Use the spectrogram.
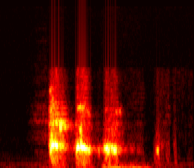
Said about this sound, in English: I go to you and I hear the dog before I hear you. That's a good sign, man. That's a good sign that we hear the dog barking in the background.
